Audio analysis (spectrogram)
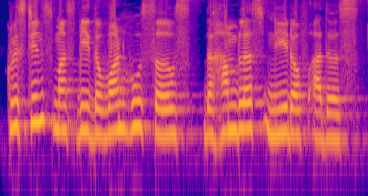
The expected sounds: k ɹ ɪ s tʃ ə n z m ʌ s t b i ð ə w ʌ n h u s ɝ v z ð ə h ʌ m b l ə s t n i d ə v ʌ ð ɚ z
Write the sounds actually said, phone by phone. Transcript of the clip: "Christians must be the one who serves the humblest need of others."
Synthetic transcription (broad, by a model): k ɹ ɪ s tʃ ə n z m ʌ s t b i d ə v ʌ n h u s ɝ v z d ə h ʌ m b l ə s t n i d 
